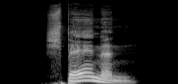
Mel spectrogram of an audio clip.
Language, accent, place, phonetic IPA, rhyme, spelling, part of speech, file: German, Germany, Berlin, [ˈʃpɛːnən], -ɛːnən, Spänen, noun, De-Spänen.ogg
- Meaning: dative plural of Span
